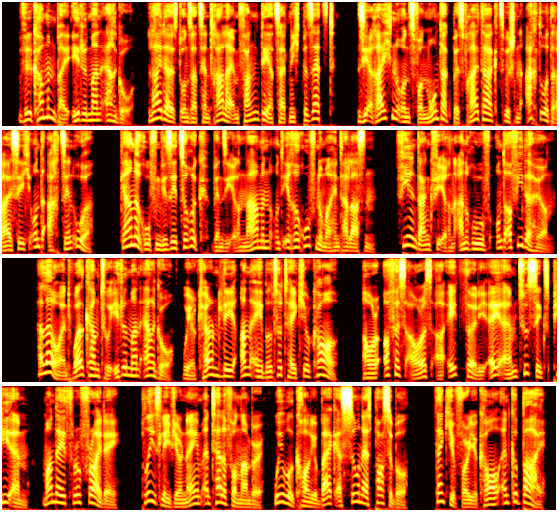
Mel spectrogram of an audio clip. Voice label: Phone Announcement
